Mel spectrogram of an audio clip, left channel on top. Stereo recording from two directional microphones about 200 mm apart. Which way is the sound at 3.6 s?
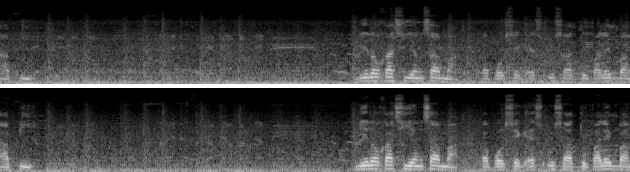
30° right (ahead or behind).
